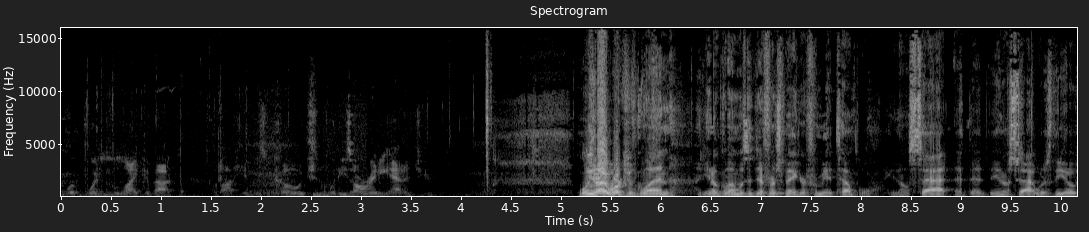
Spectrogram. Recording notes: February Signing Day Press Conference (2/7/24)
